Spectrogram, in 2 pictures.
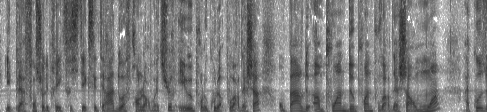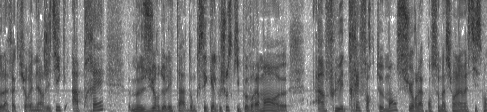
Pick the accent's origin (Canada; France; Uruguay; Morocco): France; south-west France; je viens du Sud-Ouest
